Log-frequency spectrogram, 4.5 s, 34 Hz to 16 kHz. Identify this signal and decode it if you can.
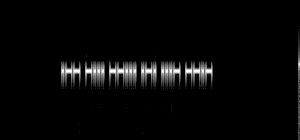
Morse code, heard as a keyed tone, about 40 wpm, 700 Hz. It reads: WB7RVQ
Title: USA Call Signs - 6 Characters - 3x Character Spacing - 40wpm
